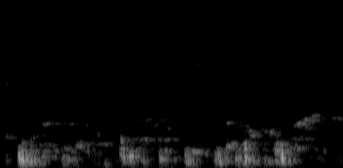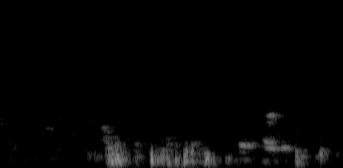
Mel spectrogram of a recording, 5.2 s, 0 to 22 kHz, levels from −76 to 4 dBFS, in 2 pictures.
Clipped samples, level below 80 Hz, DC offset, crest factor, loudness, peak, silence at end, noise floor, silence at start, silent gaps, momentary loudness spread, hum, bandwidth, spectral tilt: under 0.1%; -64 dBFS; under 0.1%; 24 dB; -46 LUFS; -22 dBFS; 0.1 s; -71 dBFS; 0.05 s; none; 14 LU; none; 7.2 kHz; -9.5 dB/octave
